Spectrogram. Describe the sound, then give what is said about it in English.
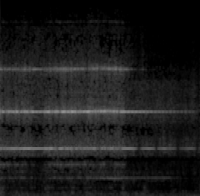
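A bright, metallic doorbell rings continuously for a few seconds at a door on Durant Street, its shimmering tone sustained and then slowly fading near the end; no voices are heard. “Well, looks deserted, all right. I'll try the bell.”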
